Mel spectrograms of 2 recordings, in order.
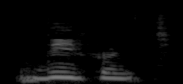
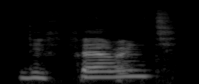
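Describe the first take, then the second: First: "different" stressed on the first syllable. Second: "Different" wrongly stressed as di-FÉ-rent. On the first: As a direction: say "different" as DIF-rent. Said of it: "Um entonei o di". ("different" com tônica no di) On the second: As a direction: hit the second syllable of "Different". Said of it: "o outro fé". ("Different" com tônica no fé) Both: Shown as a demonstration.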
